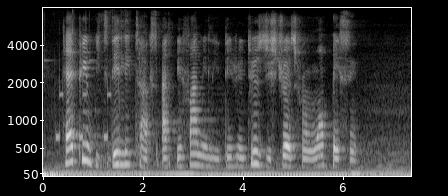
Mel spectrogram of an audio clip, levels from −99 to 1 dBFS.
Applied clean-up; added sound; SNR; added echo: none; Engine starting / Car; 2 dB; reverberation time 0.6 s.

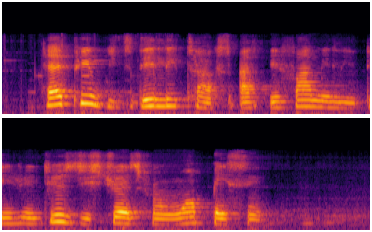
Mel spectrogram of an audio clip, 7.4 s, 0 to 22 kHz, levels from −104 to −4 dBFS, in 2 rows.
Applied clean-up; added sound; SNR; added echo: neural separator model SepFormer DNS4.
